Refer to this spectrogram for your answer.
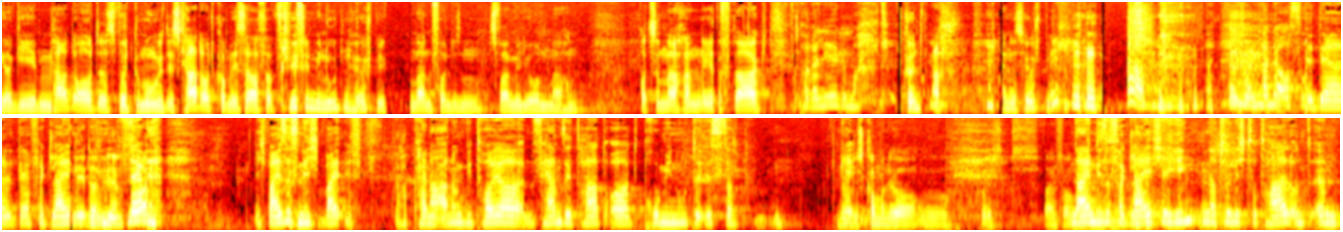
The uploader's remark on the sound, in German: Mitschnitt der Diskussionsrunde bei den ARD Hörspieltagen 2012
